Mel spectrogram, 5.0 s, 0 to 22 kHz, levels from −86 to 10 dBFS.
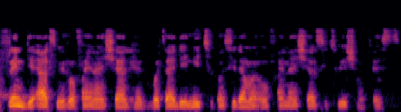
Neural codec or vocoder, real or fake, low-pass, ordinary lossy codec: none; real; 7.2 kHz; none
